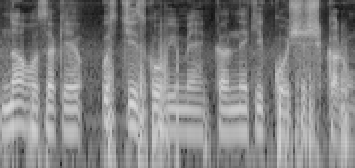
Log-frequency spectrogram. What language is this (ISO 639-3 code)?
urd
